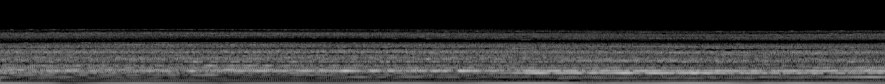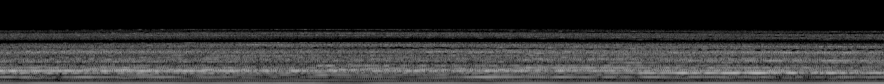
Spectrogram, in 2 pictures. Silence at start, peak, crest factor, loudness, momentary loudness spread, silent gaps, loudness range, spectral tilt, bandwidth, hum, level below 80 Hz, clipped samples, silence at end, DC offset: 0 s; -14 dBFS; 14 dB; -28 LUFS; 5 LU; none; 4 LU; -2 dB/octave; 5.4 kHz; none; -38 dBFS; under 0.1%; 0 s; under 0.1%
